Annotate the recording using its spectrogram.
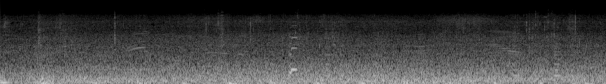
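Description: Steady wash of ocean surf over shallow wet sand, mixed with the low rumble of wind on the microphone.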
